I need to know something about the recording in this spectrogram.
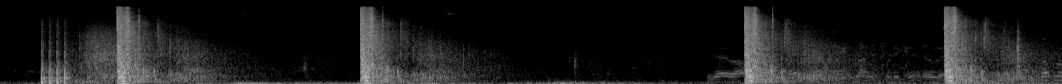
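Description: Semi-automatic AK-pattern rifle firing four loud single shots two to four seconds apart, each trailing off in a long echo. A quick run of fainter cracks comes in the first second.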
